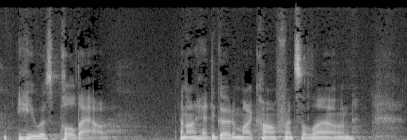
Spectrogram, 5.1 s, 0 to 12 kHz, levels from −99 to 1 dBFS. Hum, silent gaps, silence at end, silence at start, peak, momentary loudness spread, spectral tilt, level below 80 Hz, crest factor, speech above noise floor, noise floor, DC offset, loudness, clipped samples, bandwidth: none; none; 0.05 s; 0 s; -6 dBFS; 15 LU; -5.5 dB/octave; -40 dBFS; 18 dB; 26 dB; -48 dBFS; under 0.1%; -22 LUFS; under 0.1%; 12 kHz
